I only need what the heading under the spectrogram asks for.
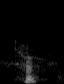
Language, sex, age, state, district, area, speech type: Hindi, male, 18-30, Madhya Pradesh, Seoni, urban, conversation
